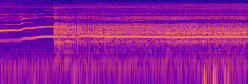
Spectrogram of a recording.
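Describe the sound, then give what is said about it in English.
The hinges of a hotel suite door squeak loudly as it is opened for room service, one long, high, whining squeal that rises briefly at first and then holds steady for about three seconds, with no talking. “They should oil those doors.”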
